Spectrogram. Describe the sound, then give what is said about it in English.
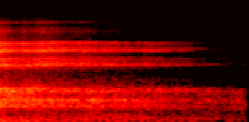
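A long, soft breath during a guided throat chakra breathing exercise, one airy rush of air that fades gradually over about two seconds, faint and with no talk. “Take a deep breath in and blow into your throat chakra region.”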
